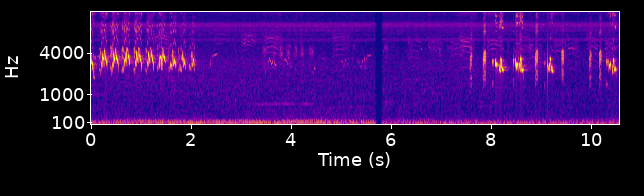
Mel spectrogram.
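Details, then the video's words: Sooty-headed bulbul during bird trapping with a decoy, furious on meeting a rival: a fast run of bright, repeated chirps for two seconds, then scattered bubbly notes and sharp ticks later, over a steady low rumble. "PIKAT KUTILANG NGAMUK NGOTOT. SAAT BERTEMU LAWAN.."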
